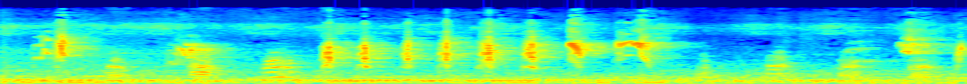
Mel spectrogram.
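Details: Young Javan myna calling to its companions: a run of short harsh chirps and clicky notes, several sharp and high, spaced unevenly over a low background rumble.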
